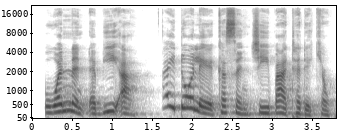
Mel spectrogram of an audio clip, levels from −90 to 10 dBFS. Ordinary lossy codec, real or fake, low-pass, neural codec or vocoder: none; fake; none; vocoder, 48 kHz, 128 mel bands, Vocos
